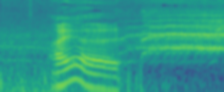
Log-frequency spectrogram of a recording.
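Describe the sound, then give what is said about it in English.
A goat lets out a loud, wavering scream that rises and falls, then a second, higher-pitched bleat follows right after, both prominent. “Goat scream? Goat scream.”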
